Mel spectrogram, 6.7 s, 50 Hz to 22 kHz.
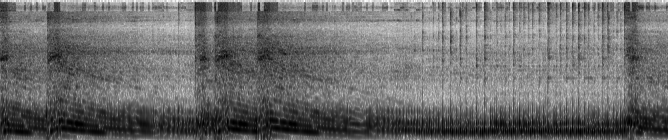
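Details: Ported experimental Shindaiwa 492 chainsaw on bench test run with stock air filter: crisp two-stroke screams up and falls back in quick blips, revving freely and cleanly with no bogging or stutter; healthy, responsive saw.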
